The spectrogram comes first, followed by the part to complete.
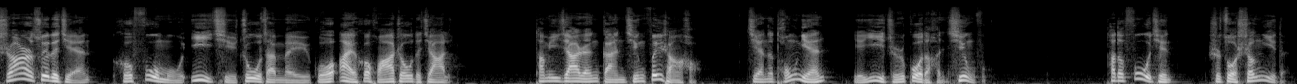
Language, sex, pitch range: Chinese, male, 100-140 Hz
